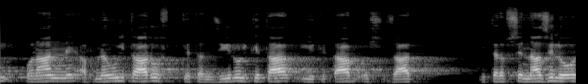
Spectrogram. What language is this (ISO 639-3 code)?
urd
